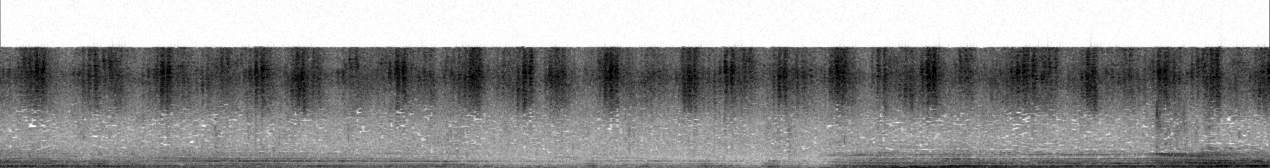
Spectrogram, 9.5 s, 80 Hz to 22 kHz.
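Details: A red deer in rut season, Poland 2020, gives a rough, drawn-out roar after a quieter stretch, its moaning tone climbing and falling toward the end, backed by faint steady hiss.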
